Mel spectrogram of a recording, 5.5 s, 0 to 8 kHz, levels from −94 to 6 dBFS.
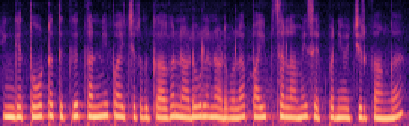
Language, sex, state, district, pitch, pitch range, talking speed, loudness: Tamil, female, Tamil Nadu, Nilgiris, 230 Hz, 220-245 Hz, 120 wpm, -12 LUFS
